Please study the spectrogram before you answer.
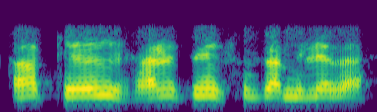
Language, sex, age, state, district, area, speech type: Hindi, male, 60+, Uttar Pradesh, Ghazipur, rural, conversation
